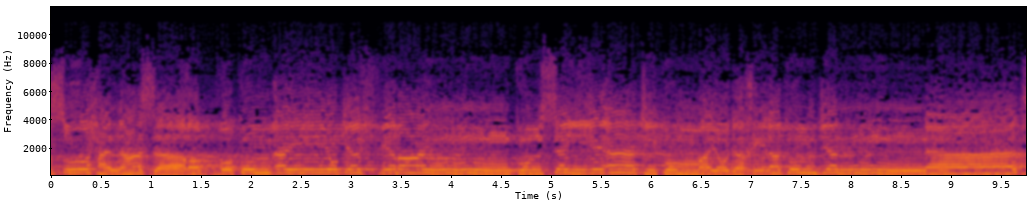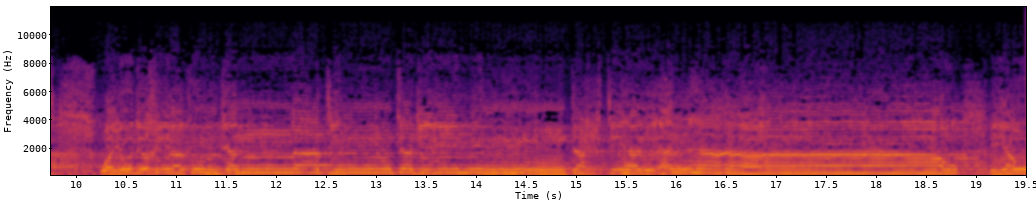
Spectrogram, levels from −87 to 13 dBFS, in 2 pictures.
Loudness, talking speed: -13 LUFS, 50 wpm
